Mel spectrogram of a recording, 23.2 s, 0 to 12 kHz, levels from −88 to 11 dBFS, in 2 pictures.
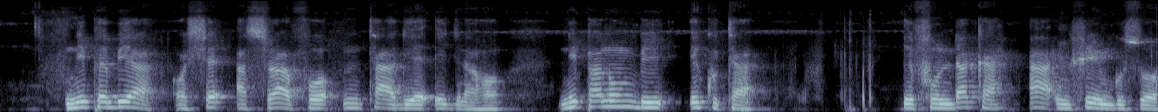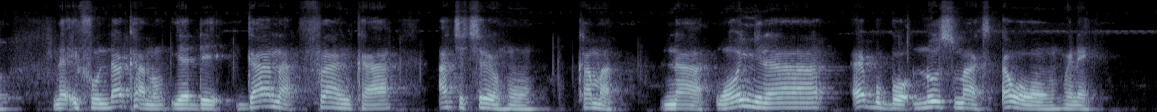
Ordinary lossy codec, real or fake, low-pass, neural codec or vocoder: Opus, 16 kbps; real; 10.8 kHz; none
